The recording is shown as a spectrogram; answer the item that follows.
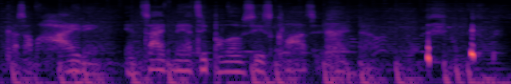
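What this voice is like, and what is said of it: Whispering, very quiet voice. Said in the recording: “I'm whispering ... I'm being very quiet.”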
